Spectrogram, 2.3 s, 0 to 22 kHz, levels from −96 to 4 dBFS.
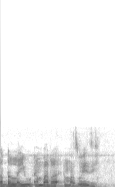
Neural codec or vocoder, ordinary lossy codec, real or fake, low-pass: none; AAC, 32 kbps; real; 7.2 kHz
